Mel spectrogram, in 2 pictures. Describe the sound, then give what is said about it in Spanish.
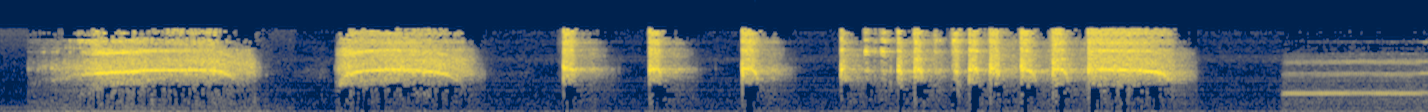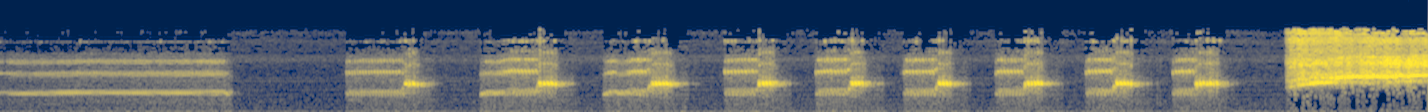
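Archaeological Mexican skull whistles: loud, harsh, breathy shrieks in bursts, then a steady hollow wailing tone, a run of about a dozen short rhythmic hoots, and a final piercing scream, with no talking. “Pero lo que no sabíamos es que el sonido y mensaje de esas calaveras se perpetuó bajo tierra y que podía ser resucitado.”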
